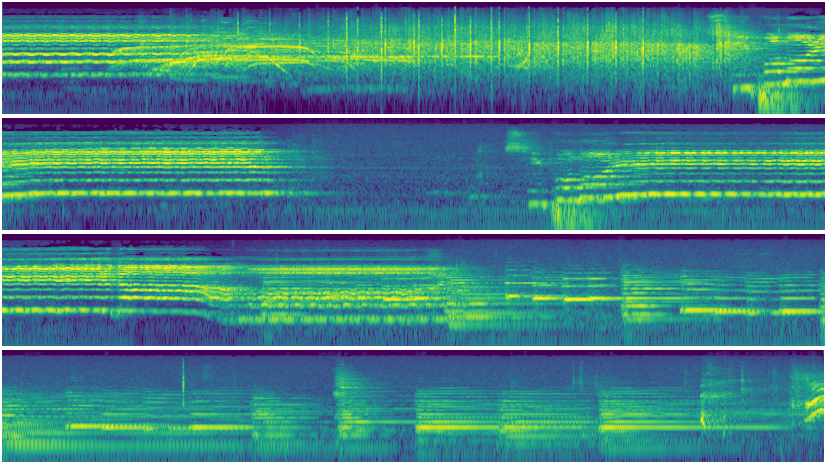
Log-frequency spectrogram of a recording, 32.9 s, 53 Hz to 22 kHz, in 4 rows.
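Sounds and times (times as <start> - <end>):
operatic singing with vibrato: 0.0 - 3.9, 7.1 - 11.4, 13.3 - 21.8
piano accompaniment: 18.8 - 32.9.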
